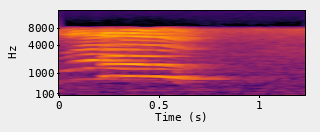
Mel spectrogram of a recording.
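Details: A pet cat mid-bath, one of two being shampooed indoors, lets out a single short, sharp meow that rises briefly then falls away.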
